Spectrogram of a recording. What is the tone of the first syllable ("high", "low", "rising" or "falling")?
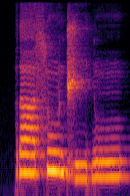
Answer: high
